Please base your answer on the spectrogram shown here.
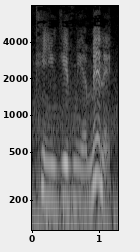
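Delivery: even, patient ask, a bit quick; the calm way: give me a minute; calm request. Shown as a demonstration. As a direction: parent on the phone answering the kid calmly.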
